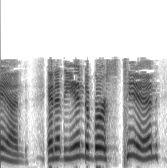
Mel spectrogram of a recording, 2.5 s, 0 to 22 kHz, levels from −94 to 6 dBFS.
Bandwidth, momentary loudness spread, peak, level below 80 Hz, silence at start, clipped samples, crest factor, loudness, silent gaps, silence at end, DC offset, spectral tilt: 5.4 kHz; 7 LU; 0 dBFS; -54 dBFS; 0 s; 0.2%; 14 dB; -12 LUFS; none; 0.15 s; under 0.1%; -5 dB/octave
